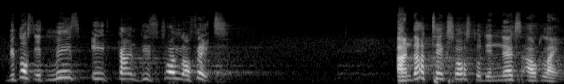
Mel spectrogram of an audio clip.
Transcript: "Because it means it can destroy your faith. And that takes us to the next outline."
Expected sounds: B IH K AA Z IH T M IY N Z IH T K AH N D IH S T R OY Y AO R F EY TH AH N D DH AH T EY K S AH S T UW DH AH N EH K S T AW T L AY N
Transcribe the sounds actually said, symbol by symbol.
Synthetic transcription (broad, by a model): B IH K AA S IH T M IY N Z IH T K AH N D IH S T R OY Y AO F EY T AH N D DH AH T EY K S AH S T UW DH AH N EH K S T AW T L AY N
